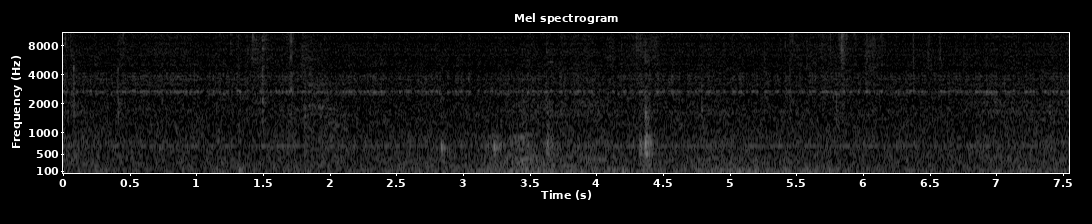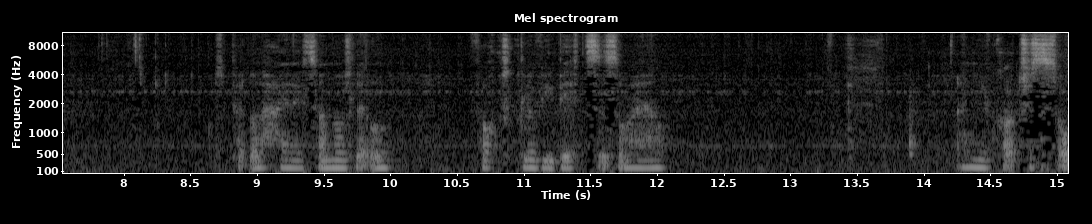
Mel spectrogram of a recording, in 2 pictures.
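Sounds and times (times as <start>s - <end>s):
faint steady hiss: 0.0s - 15.0s.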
